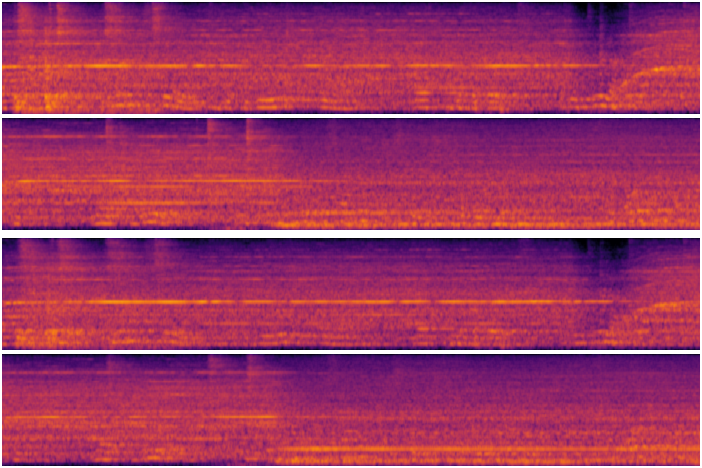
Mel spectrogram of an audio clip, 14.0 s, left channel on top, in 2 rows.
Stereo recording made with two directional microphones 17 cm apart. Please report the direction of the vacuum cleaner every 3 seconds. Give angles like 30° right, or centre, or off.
60° left, 40° left, 10° left, 10° right, 10° right.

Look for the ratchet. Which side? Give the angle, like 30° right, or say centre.
70° left.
